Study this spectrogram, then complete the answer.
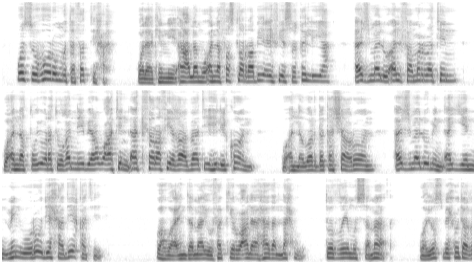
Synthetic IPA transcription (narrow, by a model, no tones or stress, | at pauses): wazːʊɦuːɾmʊt̪afat̪ːɪħa | walaːkɪnːiːʔaʕlamʔanːafɑsˤlɑrˤːɑbiːʕɪfiːsˤɪqɪlːɪja | ʔad͡ʒmalʔalfamɑrˤːɑ | wɪʔanːɑt̪ˤːʊjuːɾˤɑt̪ʊɣanːiːbɪɾˤɑwʕaʔakθɑɾˤɑfiːɣaːbaːt̪ɪhɪlɪkoːn | wɪʔanːawɑɾˤd̪aʃaːɾˤuːn | ʔad͡ʒmalmɪnʔajːɪmɪnwʊɾuːd̪ħad̪iːqɑt̪i | wahʊwaʕɪnd̪amaːjʊfakːɪɾʕalaːɦaːðanːaħw | t̪ʊðˤɪmasːamaːʔ | wajʊsˤbɪħt̪a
